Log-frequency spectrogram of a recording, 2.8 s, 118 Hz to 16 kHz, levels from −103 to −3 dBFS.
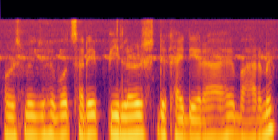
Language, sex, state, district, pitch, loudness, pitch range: Hindi, male, Arunachal Pradesh, Papum Pare, 140 Hz, -18 LUFS, 130-145 Hz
